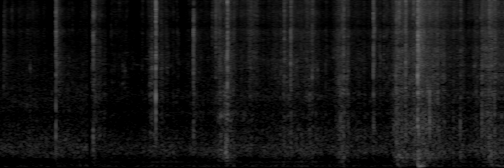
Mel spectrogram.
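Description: Footsteps crunching through dry bamboo leaf litter and brushing through undergrowth, with irregular sharp crackles that come thicker in the second half.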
